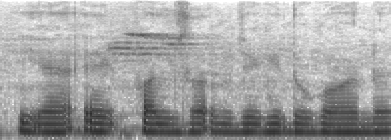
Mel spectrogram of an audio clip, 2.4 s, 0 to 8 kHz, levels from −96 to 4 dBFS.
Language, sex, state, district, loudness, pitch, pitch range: Hindi, male, Uttar Pradesh, Saharanpur, -22 LUFS, 120 Hz, 115-120 Hz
